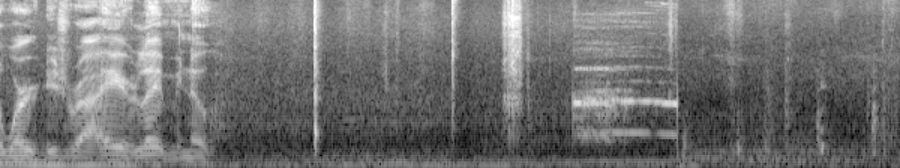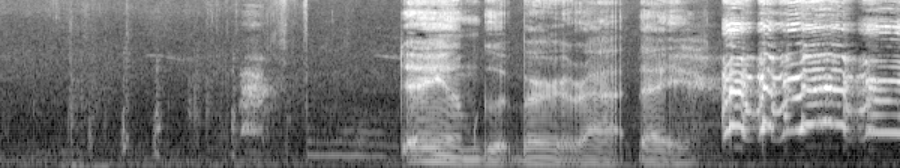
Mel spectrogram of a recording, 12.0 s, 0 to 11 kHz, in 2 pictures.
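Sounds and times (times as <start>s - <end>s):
rooster calling: 3.8s - 4.6s, 7.0s - 8.8s, 10.5s - 12.0s.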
